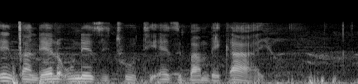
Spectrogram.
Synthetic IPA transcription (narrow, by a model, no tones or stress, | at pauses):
ɛǀandʱɛlaʔunezitʰutʰiʔeziɓambʱɛk̬ʼaːjɔ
